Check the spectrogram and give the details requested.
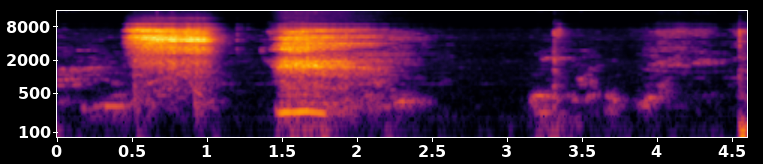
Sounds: Sniff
